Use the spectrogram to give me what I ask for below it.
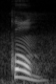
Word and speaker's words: comb: So, you see it but don't say it in words like thumb, climb, numb, comb.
